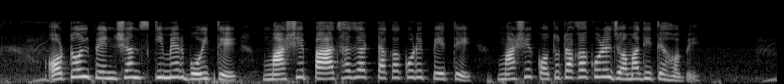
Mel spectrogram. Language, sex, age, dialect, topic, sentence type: Bengali, female, 25-30, Standard Colloquial, banking, question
